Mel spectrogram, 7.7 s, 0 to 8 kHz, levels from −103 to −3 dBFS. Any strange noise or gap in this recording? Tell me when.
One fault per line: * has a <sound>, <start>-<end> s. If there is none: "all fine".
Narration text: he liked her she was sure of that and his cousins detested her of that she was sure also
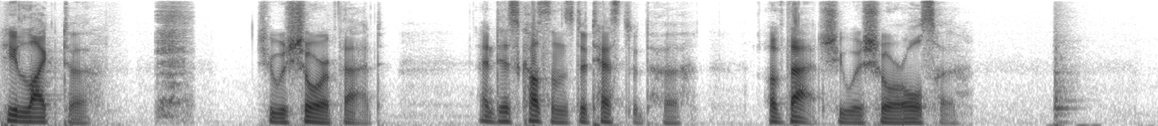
* has a sniff, 1.0-1.3 s
* has a tap, 7.0-7.4 s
